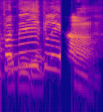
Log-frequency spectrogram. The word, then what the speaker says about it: Famiglia: La Famiglia, a voice, a very wise commenter whose face we don't see enough of. What say you, Famiglia? The GL is pronounced like a LY. It's Italian, so.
